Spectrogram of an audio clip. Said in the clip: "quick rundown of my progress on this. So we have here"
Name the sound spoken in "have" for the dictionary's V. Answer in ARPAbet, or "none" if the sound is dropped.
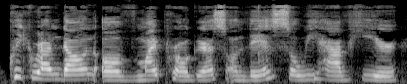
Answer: V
